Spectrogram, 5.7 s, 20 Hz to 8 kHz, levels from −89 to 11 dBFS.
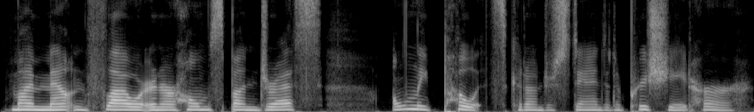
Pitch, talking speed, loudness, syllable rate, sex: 205 Hz, 140 wpm, -19 LUFS, 4.7 syllables/s, female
